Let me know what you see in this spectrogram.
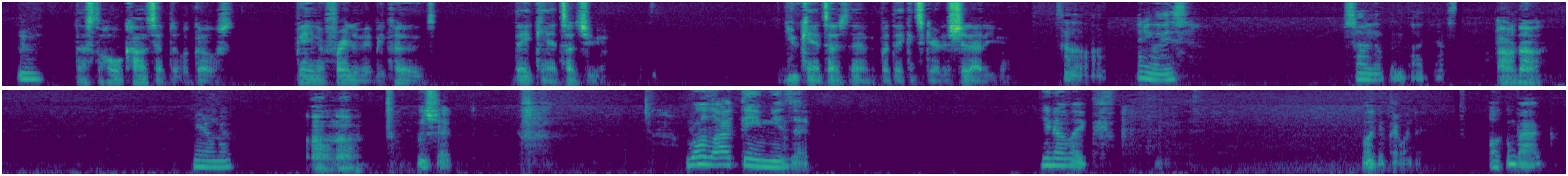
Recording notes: All the way from a ghost forcing us to record away from the house and back into the car. (The ghost cursed our audio in this episode).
